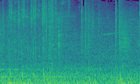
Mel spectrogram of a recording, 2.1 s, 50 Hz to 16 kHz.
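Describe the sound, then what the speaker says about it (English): Rapid autocannon fire in the video game Helldivers 2 during a battle against a bot drop, a dense, continuous burst of loud shots with heavy low-end boom filling the whole stretch. "I got an auto cannon down."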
